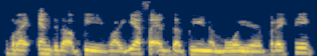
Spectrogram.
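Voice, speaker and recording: A woman's voice: low-pitched, brisk, breathy edge, dry recording, dull audio. A middle-aged woman from Barbados, a lawyer and podcast guest, talking reflectively in an interview and laughing often. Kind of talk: conversational interview.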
